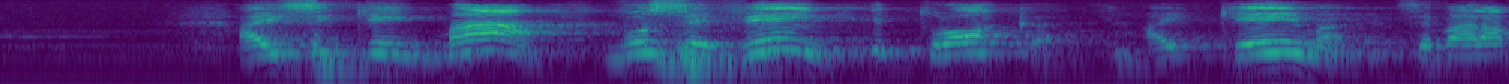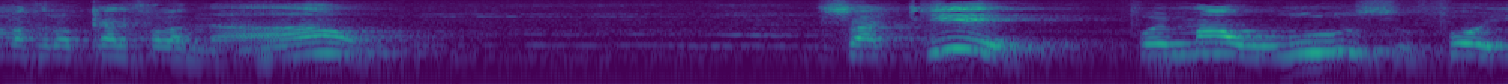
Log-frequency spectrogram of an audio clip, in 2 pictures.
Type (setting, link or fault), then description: setting, large echoing room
